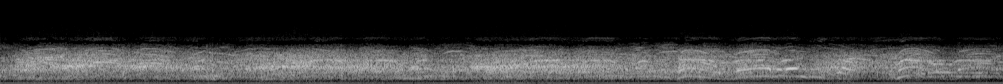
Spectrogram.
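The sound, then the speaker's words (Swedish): Thousands of participants at Friday prayers in Iran chant the slogan 'Down with America' in unison, a dense roar of many voices that rises and falls steadily for the whole stretch, sounding muffled and narrow like an old broadcast recording. “skrek fredagsbönens tusentals deltagare ned med Amerika.”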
